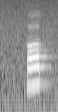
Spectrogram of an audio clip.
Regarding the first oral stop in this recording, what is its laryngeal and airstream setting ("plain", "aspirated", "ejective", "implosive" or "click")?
plain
